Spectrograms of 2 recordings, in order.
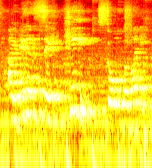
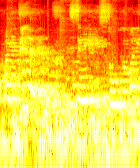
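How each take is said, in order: First: The word he carries the stress. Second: The word didn't carries the stress. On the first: Someone else may have taken it. "this emphasizes on the word he" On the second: The speaker denies ever saying it. "put the emphasis or the stress on the word didn't"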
